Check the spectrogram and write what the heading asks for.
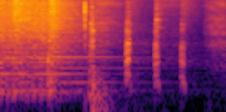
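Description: Acoustic drum kit struck hard: drum hits under a cymbal crash, ringing out and fading within about a second and a half, followed by a few lighter strokes near the end.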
